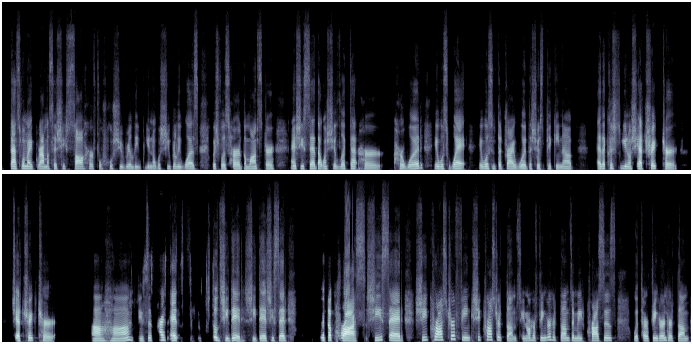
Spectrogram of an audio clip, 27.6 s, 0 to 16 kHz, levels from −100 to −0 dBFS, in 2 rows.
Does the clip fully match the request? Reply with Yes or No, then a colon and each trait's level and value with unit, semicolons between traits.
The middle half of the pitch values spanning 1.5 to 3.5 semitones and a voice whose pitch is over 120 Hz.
Yes: average, 2.8 semitones; high, 190 Hz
